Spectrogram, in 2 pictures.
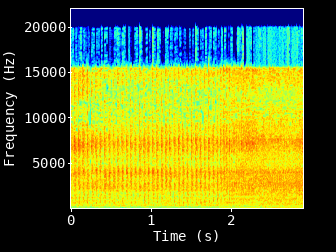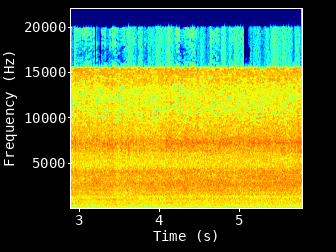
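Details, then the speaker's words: Mitsubishi Canter 125 PS Super Speed diesel with new injection pump, after governor spring nut and throttle stop adjustment, now starts easily without throttle: idle clatter, clean rev rise and smooth drop back; normal throttle response. "Untuk gas-gasnya lumayan"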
